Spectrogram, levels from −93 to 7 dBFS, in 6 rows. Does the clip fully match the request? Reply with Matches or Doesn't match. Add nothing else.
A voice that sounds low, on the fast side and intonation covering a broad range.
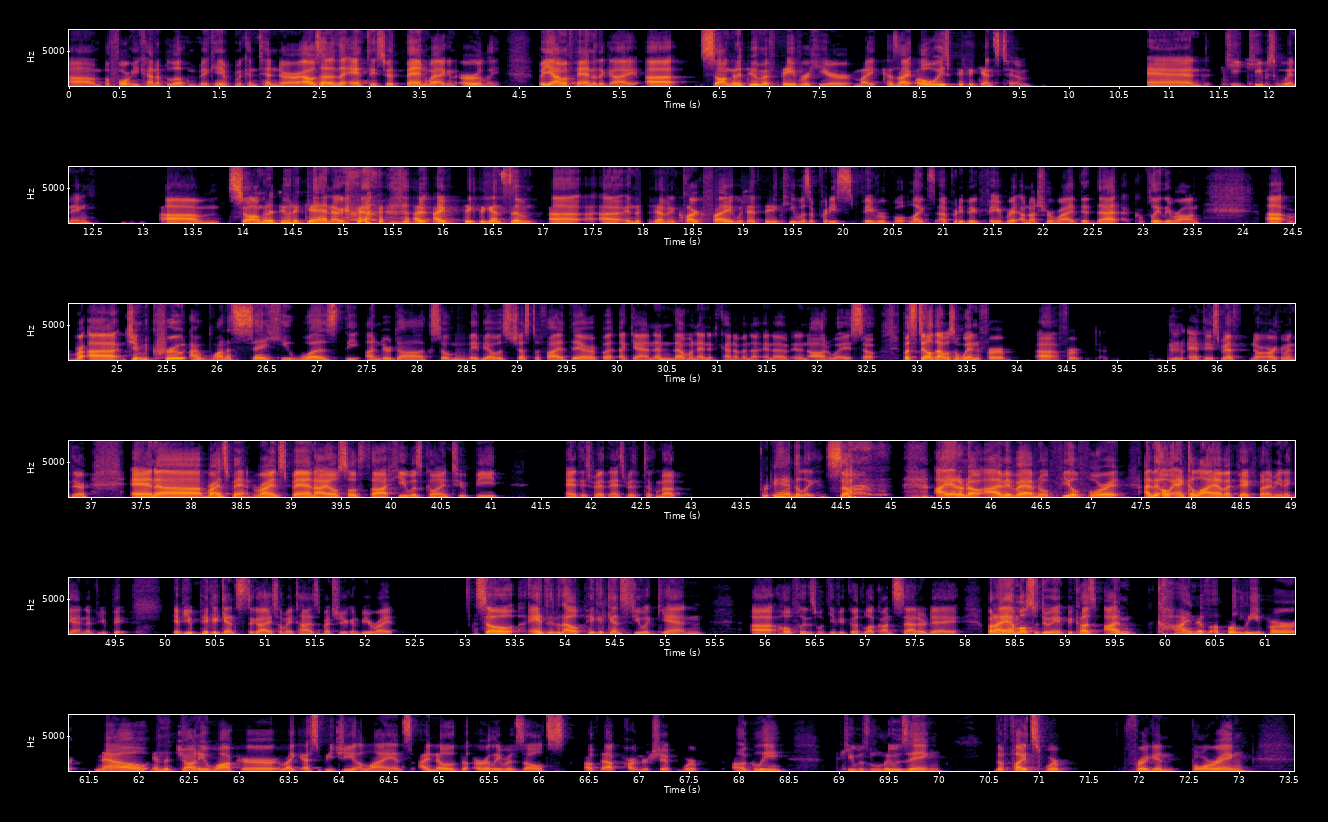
Matches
